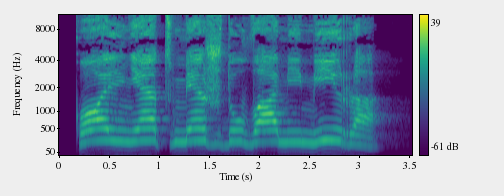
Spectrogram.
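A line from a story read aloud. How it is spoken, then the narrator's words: Thunderous terrible voice from heavens. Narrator (Russian): прогремел страшный голос с небес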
